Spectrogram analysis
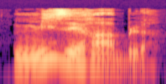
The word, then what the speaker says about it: misérable: Misérable. Okay, don't insist on the final E here. You get this bl sound at the end. Okay, misé, et because you've got this accent aigu, rable, misérable.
